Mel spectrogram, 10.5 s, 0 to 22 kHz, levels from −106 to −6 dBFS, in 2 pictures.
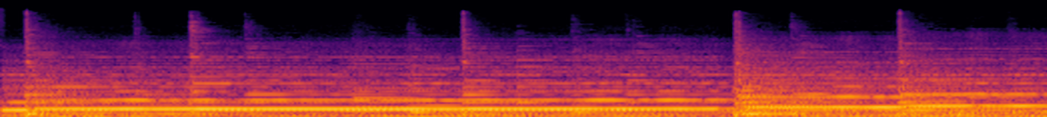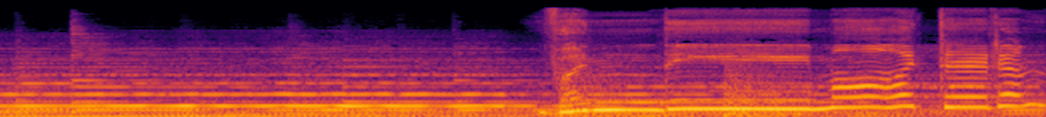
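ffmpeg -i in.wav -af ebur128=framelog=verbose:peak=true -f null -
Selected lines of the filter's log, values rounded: Integrated loudness:
  I:         -25.8 LUFS
  Threshold: -35.8 LUFS
Loudness range:
  LRA:         2.9 LU
  Threshold: -46.2 LUFS
  LRA low:   -27.8 LUFS
  LRA high:  -24.9 LUFS
True peak:
  Peak:      -11.3 dBFS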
